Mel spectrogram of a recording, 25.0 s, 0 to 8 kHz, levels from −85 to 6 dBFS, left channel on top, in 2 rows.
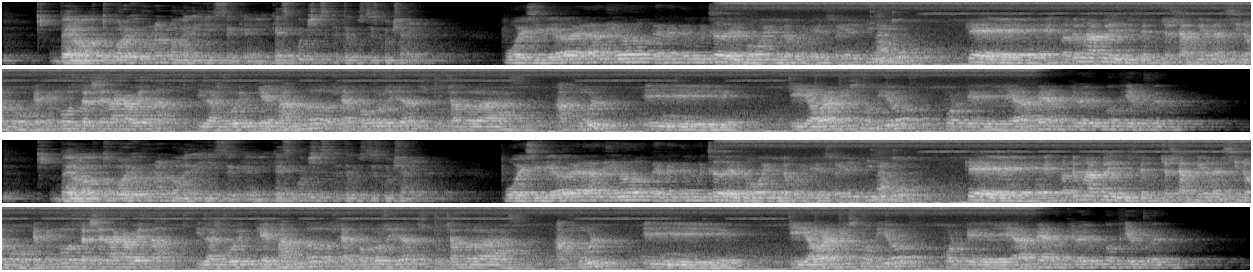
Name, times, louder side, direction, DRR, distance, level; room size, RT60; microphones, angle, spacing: voice 1, 0.3-4.1 8.7-9.0 15.1-15.4, equal, 50° left, -3 dB, 0.5 m, -22 dB
voice 2, 5.0-9.1 9.6-17.7 18.0-19.9 20.3-24.0, equal, 65° right, -2 dB, 0.6 m, -19 dB
sound 1, 7.1-22.8, equal, ahead, 0.6 m, -28 dB
3.0 x 2.0 x 3.0 m, 1.4 s
head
